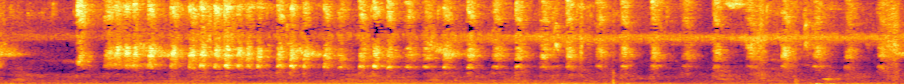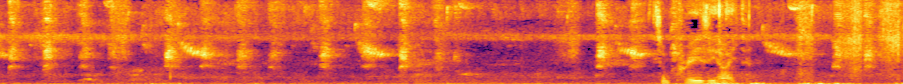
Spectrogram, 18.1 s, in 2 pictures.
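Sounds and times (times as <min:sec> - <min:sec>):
bird calls: 0:00.0 - 0:18.0.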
